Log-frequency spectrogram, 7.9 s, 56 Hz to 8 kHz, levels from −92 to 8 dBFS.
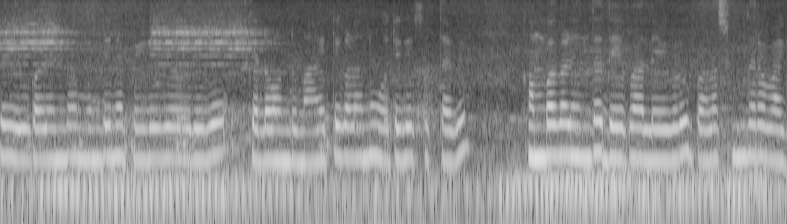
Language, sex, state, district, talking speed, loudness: Kannada, female, Karnataka, Raichur, 90 wpm, -15 LUFS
